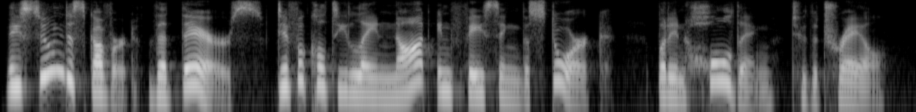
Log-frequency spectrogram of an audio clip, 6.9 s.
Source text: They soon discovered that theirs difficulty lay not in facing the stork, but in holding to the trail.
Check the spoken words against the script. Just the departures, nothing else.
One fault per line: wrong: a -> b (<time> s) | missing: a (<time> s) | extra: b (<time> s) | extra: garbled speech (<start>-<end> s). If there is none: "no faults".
no faults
